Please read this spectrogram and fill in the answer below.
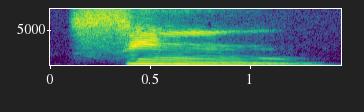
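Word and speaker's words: sim: It's a nasal sound, no M sound at the end, right? So congratulations, Carl. The word is "seen," right?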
